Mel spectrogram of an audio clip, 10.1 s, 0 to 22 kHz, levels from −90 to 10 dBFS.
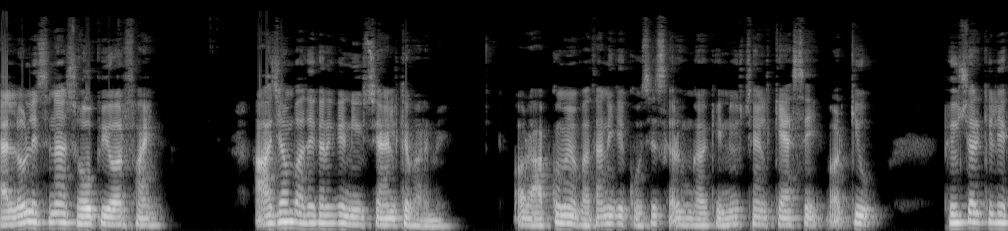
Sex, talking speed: male, 180 wpm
